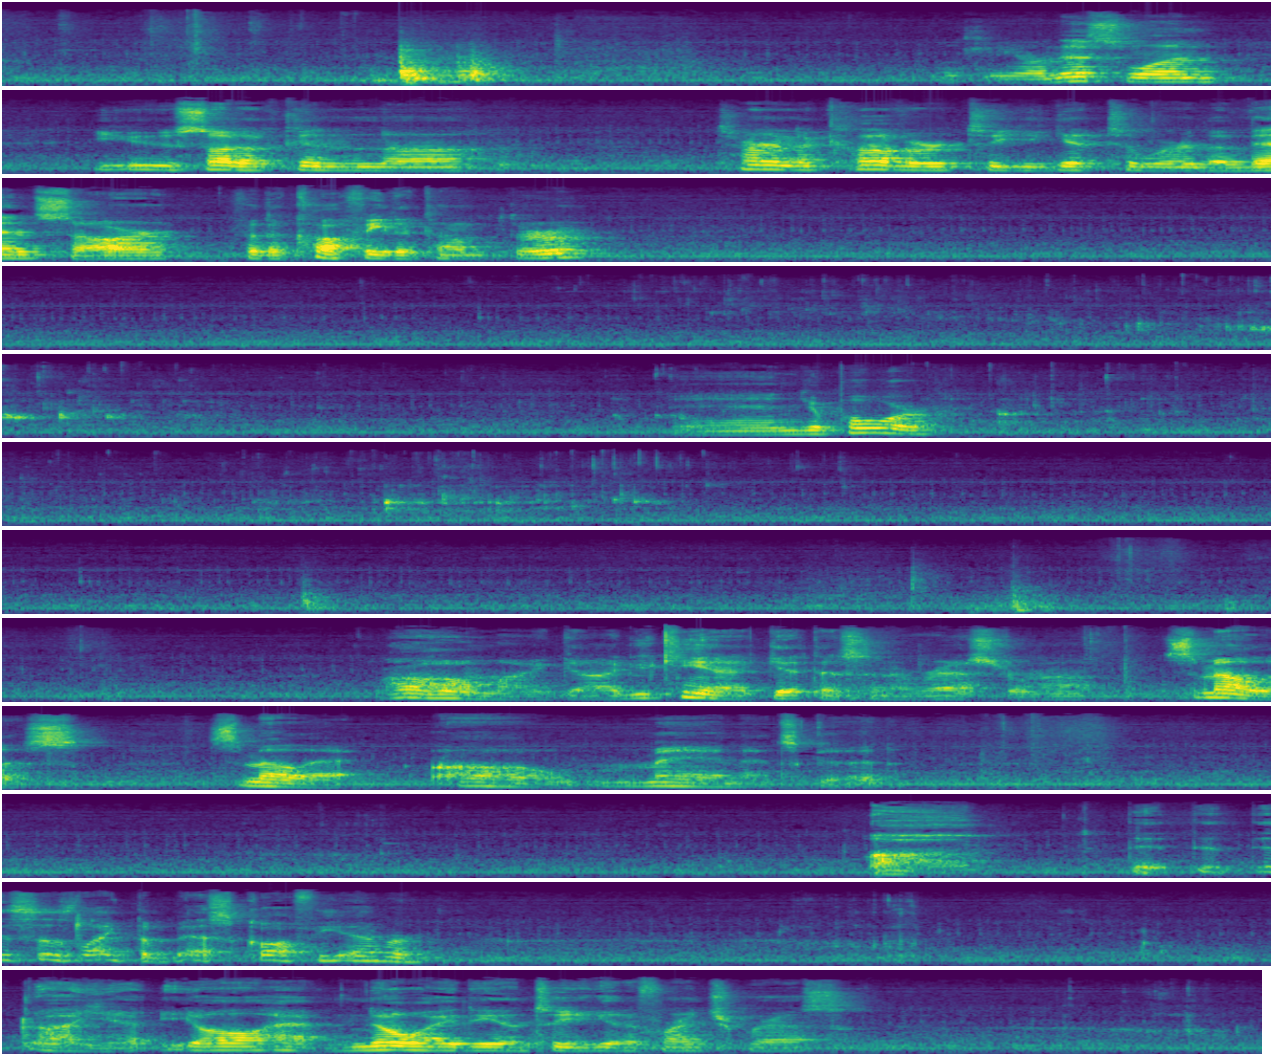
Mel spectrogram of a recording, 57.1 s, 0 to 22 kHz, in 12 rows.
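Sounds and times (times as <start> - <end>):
steady hum: 0.0 - 57.0
coffee pouring into a mug: 16.4 - 21.7, 22.4 - 27.0
light knock on counter: 29.6 - 29.9
sip of hot coffee: 50.5 - 51.2.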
